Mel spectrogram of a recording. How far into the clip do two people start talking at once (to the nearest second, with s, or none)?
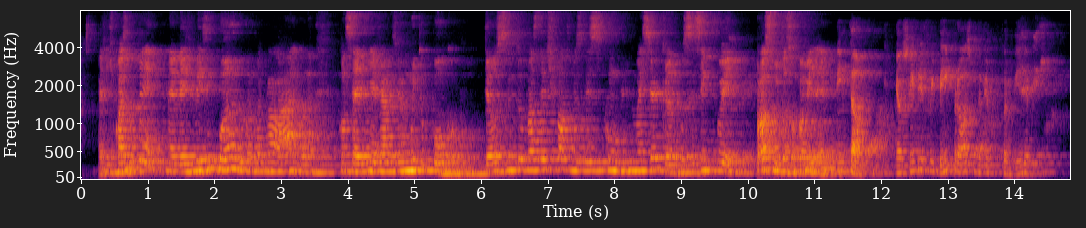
none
